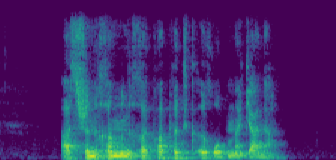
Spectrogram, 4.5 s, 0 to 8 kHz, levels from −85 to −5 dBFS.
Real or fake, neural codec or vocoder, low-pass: real; none; 7.2 kHz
